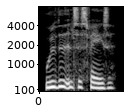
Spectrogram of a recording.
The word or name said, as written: udvidelsesfase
